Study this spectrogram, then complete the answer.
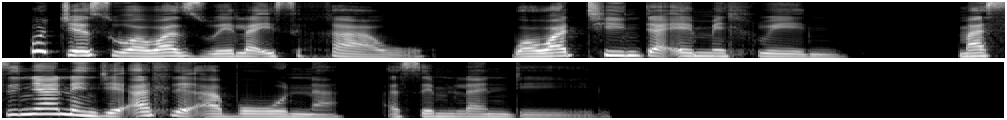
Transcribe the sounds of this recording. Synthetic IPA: ud̥ʒ̥ʱesuwawazwɛlaisixawɔ̰ | wawatʰintʼa̰ʔɛmɛɬweːni | masiɲanɛnd͡ʒʱɛʔaɬɛʔaβɔna | a̰sem̩landʱɛ̰ːli

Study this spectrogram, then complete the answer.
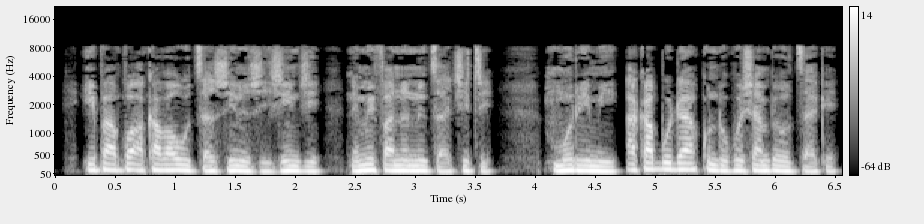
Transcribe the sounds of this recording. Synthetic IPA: ipap̬o̞akaʋaud͡zaʐin̤uʐiʒind͡ʒi | ne̞mifanonid͡zoat͡ʃiːti | muɾimiakaɓuɗakundok̬uʃambe̞od͡zaːke̞

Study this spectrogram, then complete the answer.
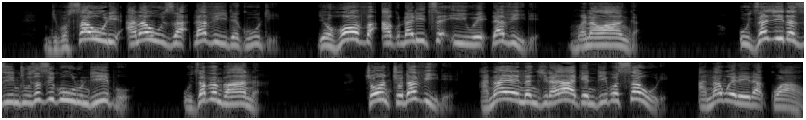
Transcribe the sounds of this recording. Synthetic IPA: ndipɔsauliʔanauzaɗaviɗɛkuti̥̰ | jɛɦɔvaʔak̬uɗalit͡sɛʔiwɛɗaviɗɛ | mwanawaːŋɡa | ud͡zat͡ʃitazintʰuzazik̬ulundipɔ̰ | ud͡zapambaːna̰ | t͡ʃɔnt͡ʃɔɗaviɗɛ | a̰najɛndand͡ʒiɾajakɛndipɔsaṵli | anaɓwɛɾɛɾakwaːwɔ̰

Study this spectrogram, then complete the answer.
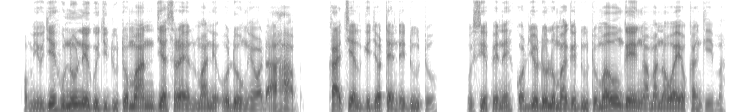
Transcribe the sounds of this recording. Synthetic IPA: ɔmɪjod͡ʒeɦunoneɡod͡ʒidutomand͡ʒɛsɾaɛlmanɪʔodoŋɛɔda̰ɦa̰b̚ | kaːt͡ʃɪɛlɡɪd͡ʒɔtɛndɛduto | osjepenekɔd̚d͡ʒodolomaɡedutomaoŋɡeŋamanɔwɛjɔkaŋɡɪma̰

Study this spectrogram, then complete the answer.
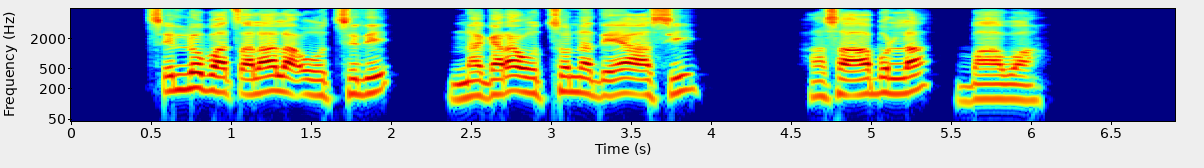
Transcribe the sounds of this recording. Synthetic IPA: t͡sʼɪlːɔbaːt͡sʼɐlaːlɐo̞ːt͡sːɪd̪ɪ | nɐɡɐɾɐo̞ːt͡sːɔnːɐd̪ɛʔjaːɐsɪ | hɐsaːbɔlːɐbaːwaː

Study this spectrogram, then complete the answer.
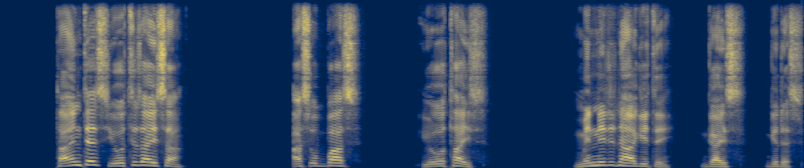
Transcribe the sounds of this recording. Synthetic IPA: t̪ɐɪnt̪ːɛsjo̞ːt̪ɪzɐjsːɐ | ɐsʊbːaːs | jo̞ːt̪ɐjs | mɪnːɪd̪ɪnaːɡɪt̪ɛ | ɡɐjs | ɡɪd̪ɛs

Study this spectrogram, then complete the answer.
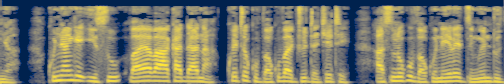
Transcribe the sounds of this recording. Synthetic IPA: kuɲaŋɡe̞ʔisuʋajaʋaːkaɗaːnakwe̞te̞kub͡vakuʋad͡ʒudʱat͡ʃe̞ːte | asino̞k̬ub͡vakune̞ʋe̞d͡zimwe̞ndud͡zi

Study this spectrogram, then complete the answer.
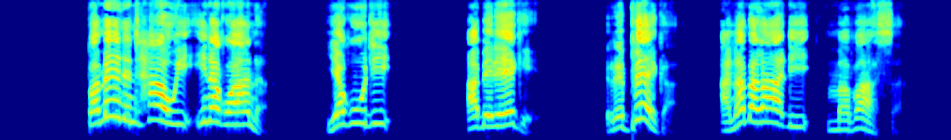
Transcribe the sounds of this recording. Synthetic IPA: pamɛnɛntʰawiʔinakwana̰ | jak̬ut̬i | aɓɛlɛk̬ɛ̰ | ɾɛpɛka | anaɓalaɗi | m̩mapaːsḁ

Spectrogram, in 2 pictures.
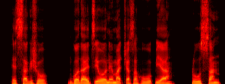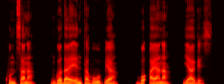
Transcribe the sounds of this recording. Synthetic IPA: hɛsːɐɡɪʃɔ | ɡɔd̪ɐjt͡sʼɪjoːnɛmɐt͡ʃʼːɐs̬ɐɦuːpʼːɪjaː | ɗuːsːɐn | kʰʊnt͡sːɐnɐ | ɡɔd̪ɐjɪnt̪ːɐɦuːpʼːɪjaː | bɔʔɐjɐnɐ | jaːɡḛːs

